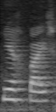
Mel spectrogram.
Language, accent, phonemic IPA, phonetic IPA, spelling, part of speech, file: Armenian, Eastern Armenian, /jeχˈpɑjɾ/, [jeχpɑ́jɾ], եղբայր, noun, Hy-եղբայր.ogg
- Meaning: 1. brother 2. bro, buddy, pal (informal form of address to a male of equal age) 3. male cousin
